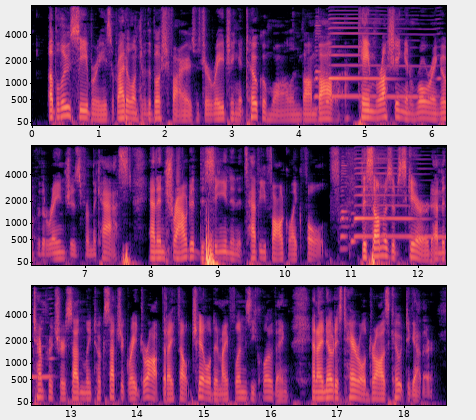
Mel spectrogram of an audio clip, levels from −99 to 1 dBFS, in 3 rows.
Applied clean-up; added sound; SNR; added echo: classical method log-MMSE.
